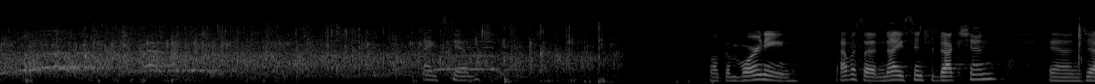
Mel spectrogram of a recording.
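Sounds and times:
church congregation applauding a guest speaker: 0.0 - 6.6
speech: 4.3 - 5.3, 7.1 - 10.9.

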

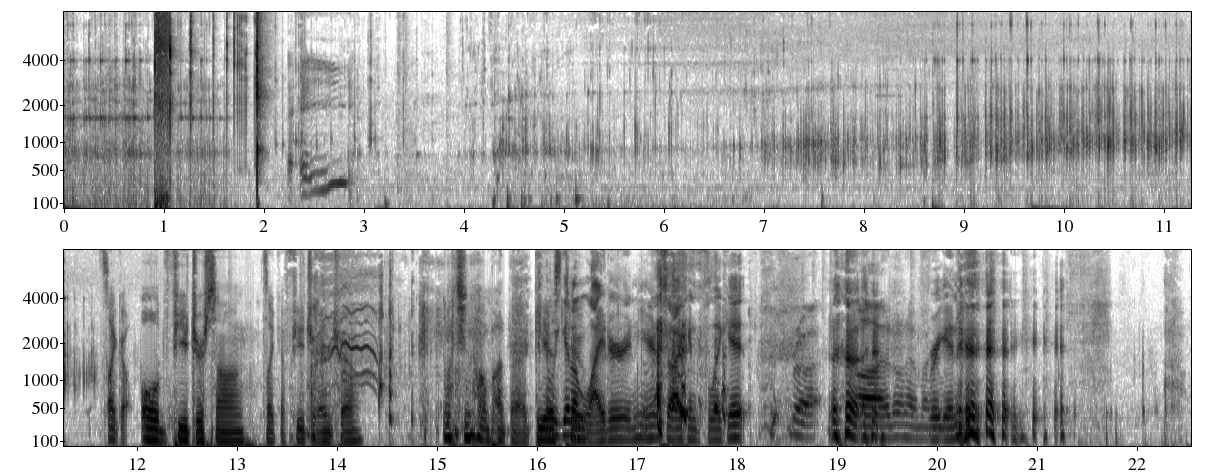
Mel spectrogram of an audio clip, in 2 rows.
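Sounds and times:
coffee soda poured over ice: 0.0 - 12.0
can cracking open: 0.9 - 2.3
speech: 11.7 - 14.3, 15.1 - 21.1
laughter: 13.7 - 16.3, 17.0 - 21.4.

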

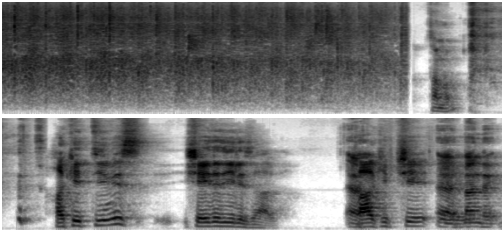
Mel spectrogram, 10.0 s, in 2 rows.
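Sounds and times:
applause sound effect: 0.0 - 4.1
speech: 4.3 - 4.8, 5.5 - 7.8, 8.4 - 9.9.

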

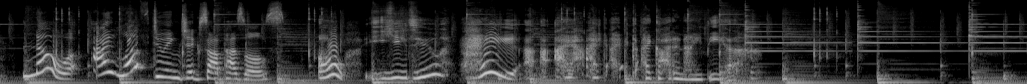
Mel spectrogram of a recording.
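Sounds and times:
speech: 0.6 - 7.7
school bell ringing: 7.4 - 10.2.

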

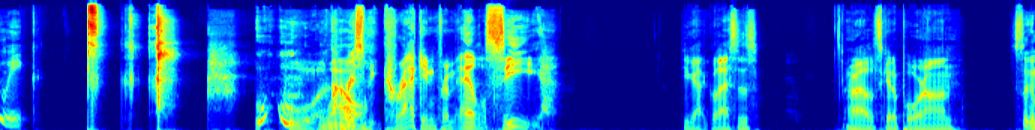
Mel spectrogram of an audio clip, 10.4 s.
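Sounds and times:
speech: 0.1 - 0.4, 2.9 - 5.6, 6.8 - 7.6, 8.4 - 9.6, 10.2 - 10.3
beer cans being cracked open: 0.9 - 1.8.

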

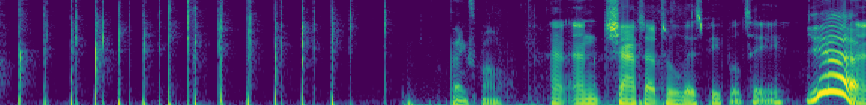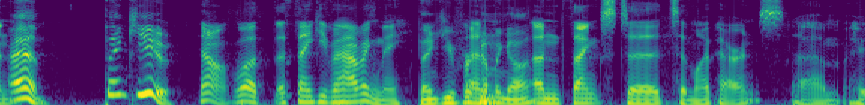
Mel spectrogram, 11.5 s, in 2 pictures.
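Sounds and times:
small round of applause: 0.0 - 2.7
speech: 3.0 - 11.5.

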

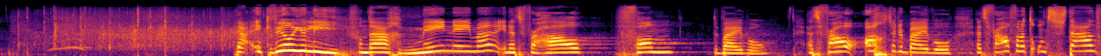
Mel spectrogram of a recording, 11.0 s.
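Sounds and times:
audience applause: 0.0 - 2.8
speech: 2.4 - 10.9.

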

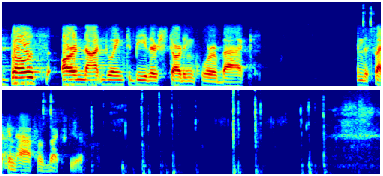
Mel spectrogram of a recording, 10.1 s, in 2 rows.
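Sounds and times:
speech: 0.1 - 3.4, 4.8 - 6.3
typing notes on a computer keyboard: 5.6 - 9.5.

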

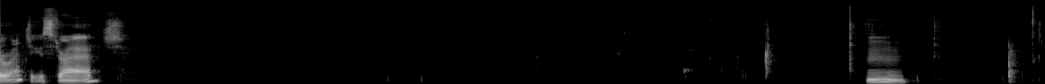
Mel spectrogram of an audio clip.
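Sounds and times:
speech: 0.0 - 1.3, 8.7 - 9.1
chewing a cranberry snack: 5.0 - 9.6.

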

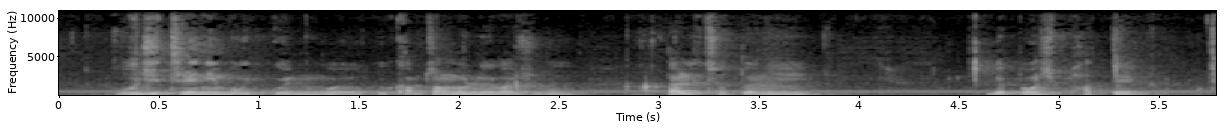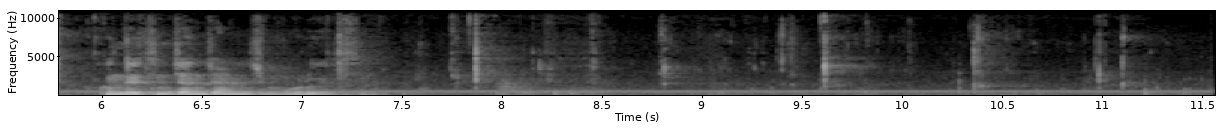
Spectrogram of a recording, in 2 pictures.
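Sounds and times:
speech: 0.3 - 4.0, 4.6 - 7.5
person chewing food that is not spicy: 2.7 - 6.3, 7.0 - 11.5.

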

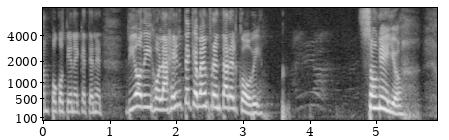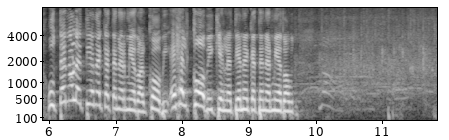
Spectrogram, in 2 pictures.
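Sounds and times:
speech: 0.0 - 3.7, 4.8 - 9.9
audience applauding: 9.7 - 11.8.

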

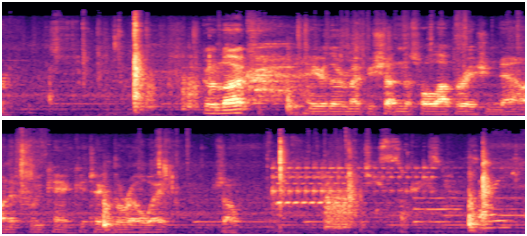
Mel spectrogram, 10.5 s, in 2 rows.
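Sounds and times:
speech: 2.0 - 7.7, 8.4 - 9.0
alarm ringing: 7.9 - 8.8.

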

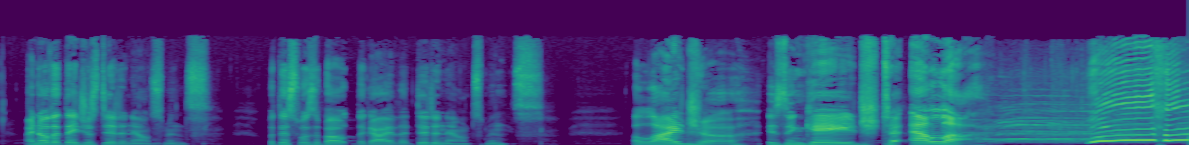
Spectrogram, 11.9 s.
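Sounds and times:
speech: 0.3 - 5.5, 6.3 - 9.9
person whooping in celebration: 10.0 - 11.8.

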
